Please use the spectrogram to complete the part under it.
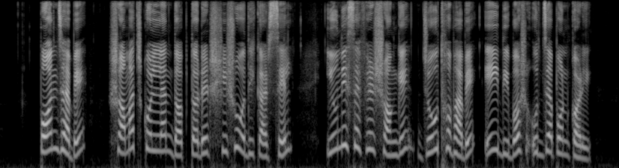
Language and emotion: Bengali, neutral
